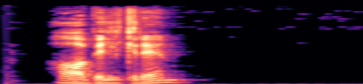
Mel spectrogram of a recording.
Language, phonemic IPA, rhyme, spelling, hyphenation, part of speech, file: Norwegian Bokmål, /ˈɑːbɪlɡreːn/, -eːn, abildgren, ab‧ild‧gren, noun, Nb-abildgren.ogg
- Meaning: a branch of an apple tree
